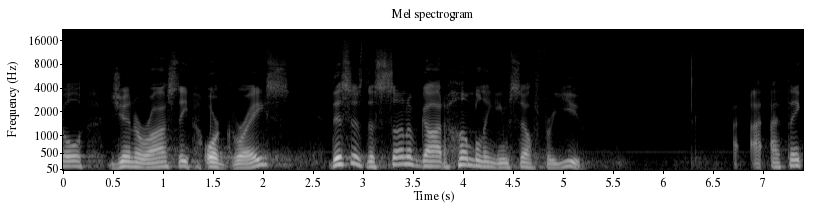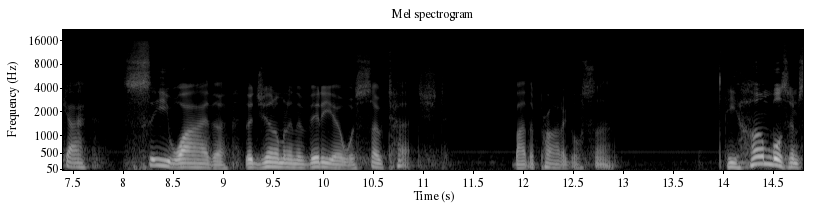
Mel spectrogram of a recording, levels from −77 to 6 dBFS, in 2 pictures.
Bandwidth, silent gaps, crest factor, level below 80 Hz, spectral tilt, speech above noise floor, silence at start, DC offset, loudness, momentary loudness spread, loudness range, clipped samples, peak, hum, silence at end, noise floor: 15.5 kHz; none; 20 dB; -60 dBFS; -8.5 dB/octave; 42 dB; 0 s; under 0.1%; -26 LUFS; 15 LU; 11 LU; under 0.1%; -6 dBFS; none; 0 s; -68 dBFS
